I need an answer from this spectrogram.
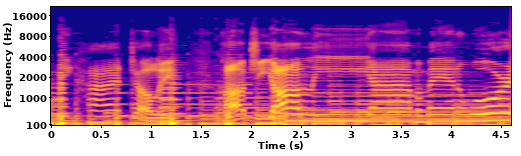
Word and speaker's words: Haji Ali: them, his name was Haji Ali, and he was supposed to be like a funny, gregarious guy. But nobody could say his name right. They called him Hi Jolly.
